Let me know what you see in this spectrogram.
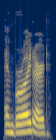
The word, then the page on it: embroidered: British English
